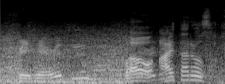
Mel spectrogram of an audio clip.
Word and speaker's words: Faherty: I walking at first, I thought it was fatherly, but it's Faherty? Oh, I thought it was farty.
